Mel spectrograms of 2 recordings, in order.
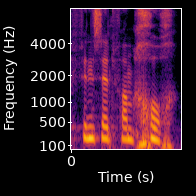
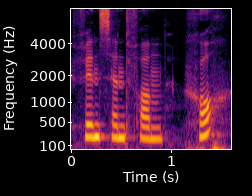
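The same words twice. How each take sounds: First: It uses the hard northern Dutch G sound. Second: It uses the soft southern Dutch G sound.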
